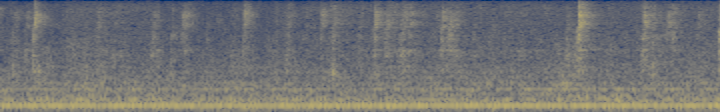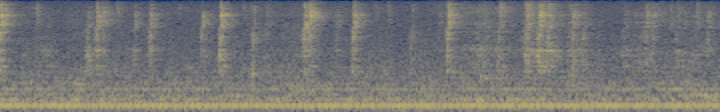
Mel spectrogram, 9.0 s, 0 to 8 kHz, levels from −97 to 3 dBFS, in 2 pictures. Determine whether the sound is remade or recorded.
recorded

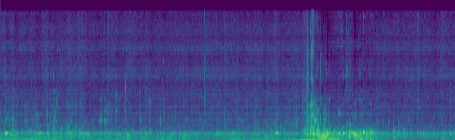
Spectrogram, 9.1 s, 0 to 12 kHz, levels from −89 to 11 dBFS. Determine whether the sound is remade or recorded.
remade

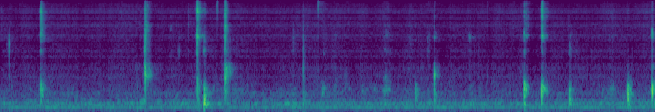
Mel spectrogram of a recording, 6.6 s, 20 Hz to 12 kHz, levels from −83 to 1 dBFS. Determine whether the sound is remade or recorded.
remade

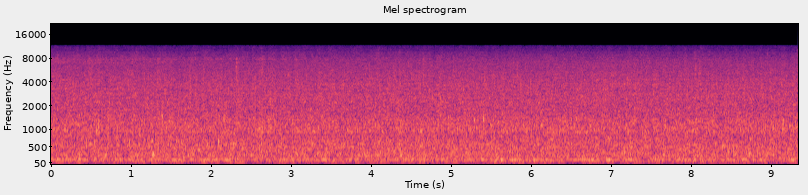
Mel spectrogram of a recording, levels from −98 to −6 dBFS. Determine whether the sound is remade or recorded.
recorded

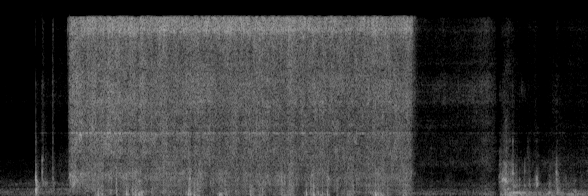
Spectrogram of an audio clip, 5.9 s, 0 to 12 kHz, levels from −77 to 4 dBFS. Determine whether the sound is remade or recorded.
remade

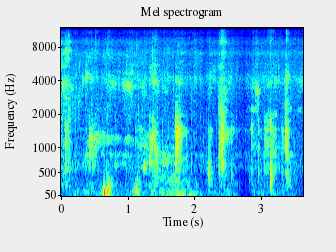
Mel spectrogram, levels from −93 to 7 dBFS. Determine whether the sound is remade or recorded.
recorded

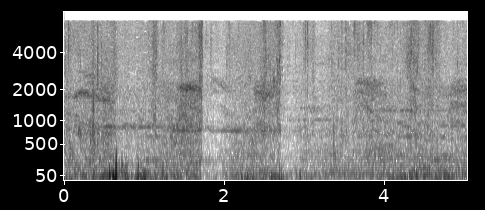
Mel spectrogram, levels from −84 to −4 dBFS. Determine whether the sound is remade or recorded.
recorded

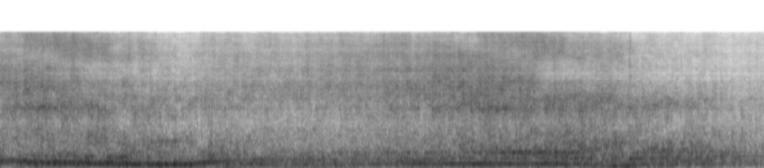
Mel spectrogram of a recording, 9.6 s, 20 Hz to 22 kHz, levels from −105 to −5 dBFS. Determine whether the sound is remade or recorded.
remade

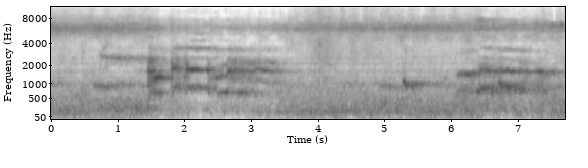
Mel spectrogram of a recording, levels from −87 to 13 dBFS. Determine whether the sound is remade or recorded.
remade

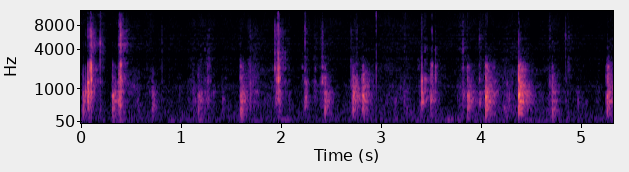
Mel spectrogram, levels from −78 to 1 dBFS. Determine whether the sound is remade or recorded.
remade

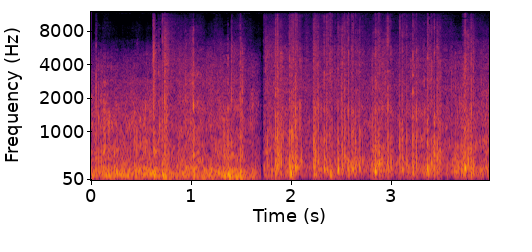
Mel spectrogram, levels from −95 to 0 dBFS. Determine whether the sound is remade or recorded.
remade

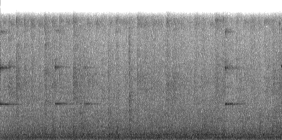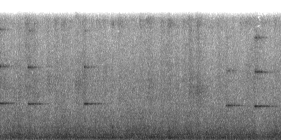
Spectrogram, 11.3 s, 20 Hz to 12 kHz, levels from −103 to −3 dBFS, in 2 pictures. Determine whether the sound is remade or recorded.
recorded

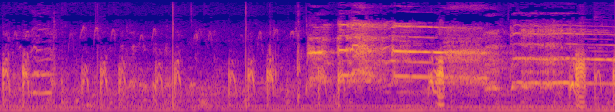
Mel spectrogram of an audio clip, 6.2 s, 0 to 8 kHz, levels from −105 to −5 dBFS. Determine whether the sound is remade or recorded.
recorded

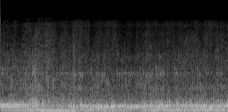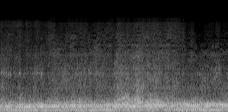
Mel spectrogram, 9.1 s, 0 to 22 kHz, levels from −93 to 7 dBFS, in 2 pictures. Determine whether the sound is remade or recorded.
remade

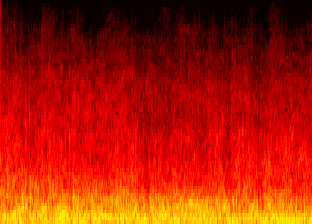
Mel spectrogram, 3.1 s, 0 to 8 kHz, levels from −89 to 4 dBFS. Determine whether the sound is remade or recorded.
remade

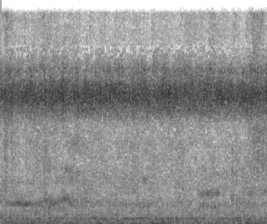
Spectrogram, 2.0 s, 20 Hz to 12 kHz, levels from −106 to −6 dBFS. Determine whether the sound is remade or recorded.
remade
